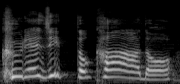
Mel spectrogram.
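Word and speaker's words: クレジットカード: I know that credit card in Japanese is kurejito kado. But saying kurejito kado was so, I don't know. It's just so many syllables.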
